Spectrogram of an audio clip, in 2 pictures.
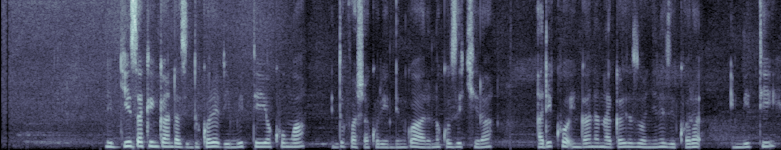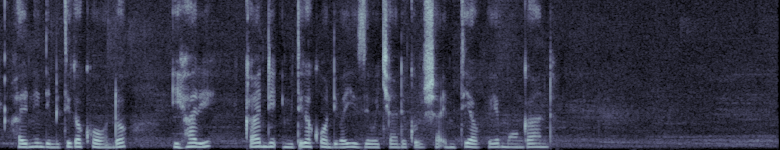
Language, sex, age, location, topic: Kinyarwanda, female, 18-24, Kigali, health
